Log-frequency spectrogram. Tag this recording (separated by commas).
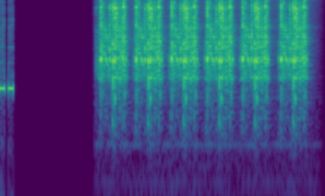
Camera, Mechanisms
